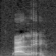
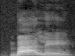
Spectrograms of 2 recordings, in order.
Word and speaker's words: vale: B's and V's in Spanish are pronounced and sound exactly the same. So if it sounds like someone is saying vale rather than vale, it's because they are.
